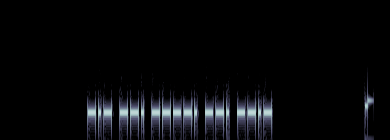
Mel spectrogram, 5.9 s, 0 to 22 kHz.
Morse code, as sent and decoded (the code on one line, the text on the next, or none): -.- --. ----. --. --.-
KG9GQ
